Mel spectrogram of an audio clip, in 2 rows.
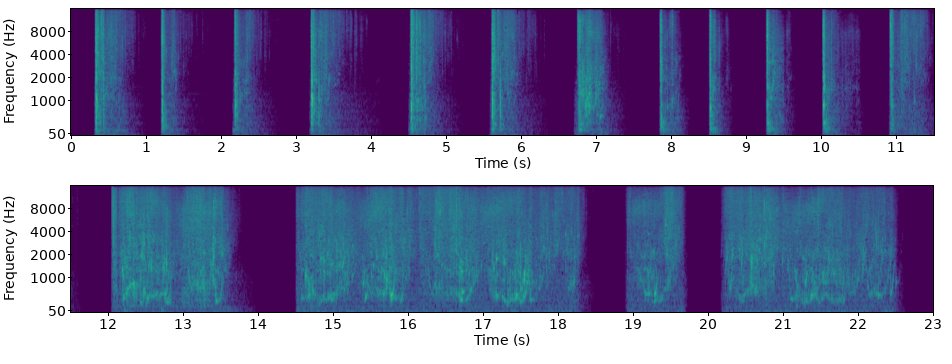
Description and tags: Using a stick to splash the slush on top of a frozen pond.
The samples are all cut very tightly to eliminate the ambient sound of the park. Recorded using an ME66. Thanks to Carmine McCutcheon.
ice, slush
